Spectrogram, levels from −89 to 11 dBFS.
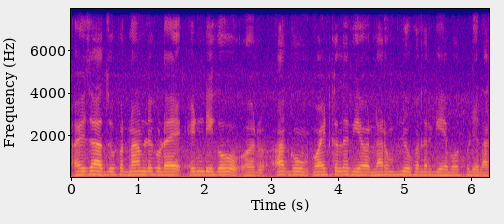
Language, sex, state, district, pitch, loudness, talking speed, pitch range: Rajasthani, male, Rajasthan, Churu, 150 Hz, -17 LUFS, 220 wpm, 145-155 Hz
